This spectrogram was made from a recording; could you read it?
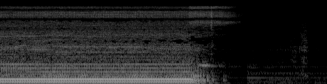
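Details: Craftsman 919.165200 5 hp oil-free air compressor, after replacing a bad capacitor and rewiring the motor for the 220 V cord (it had popped the breaker or run only seconds): steady, even motor drone with no knocks or rattles, then a clean wind-down; running normally.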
